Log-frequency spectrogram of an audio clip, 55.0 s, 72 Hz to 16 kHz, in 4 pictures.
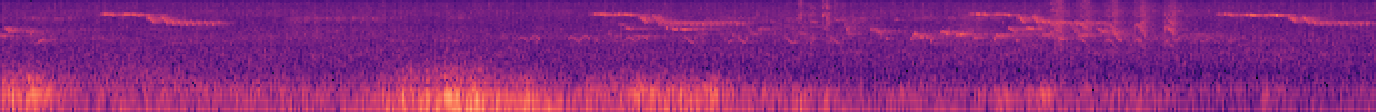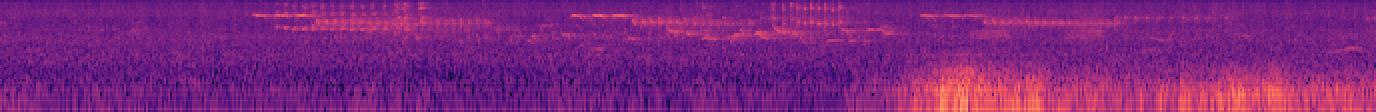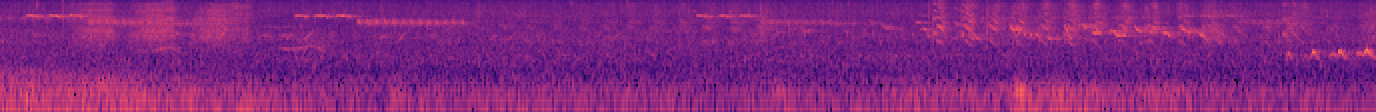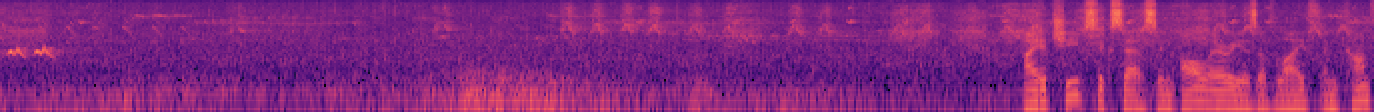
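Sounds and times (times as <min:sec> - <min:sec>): steady rain: 0:00.0 - 0:55.0
low rolls of thunder: 0:03.8 - 0:08.4, 0:22.5 - 0:28.9.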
